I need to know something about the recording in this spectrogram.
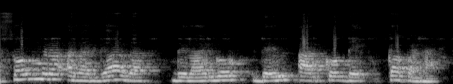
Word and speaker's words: Cápara: alargada del arco de Cápara, sí, con acento en la A. Aníbal Sepúlveda Rivera le sigue el rastro a Juan Ponce de León y a la sombra alargada del arco de Cápara, que le acompaña en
